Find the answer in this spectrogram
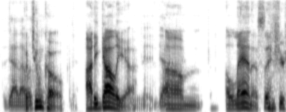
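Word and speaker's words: Katuunko: He then sends Savage to Toydaria to capture King Takun. Katunko. Takun. Katunko. Katunko. Dude, I'm so bad at I pronouncing.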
